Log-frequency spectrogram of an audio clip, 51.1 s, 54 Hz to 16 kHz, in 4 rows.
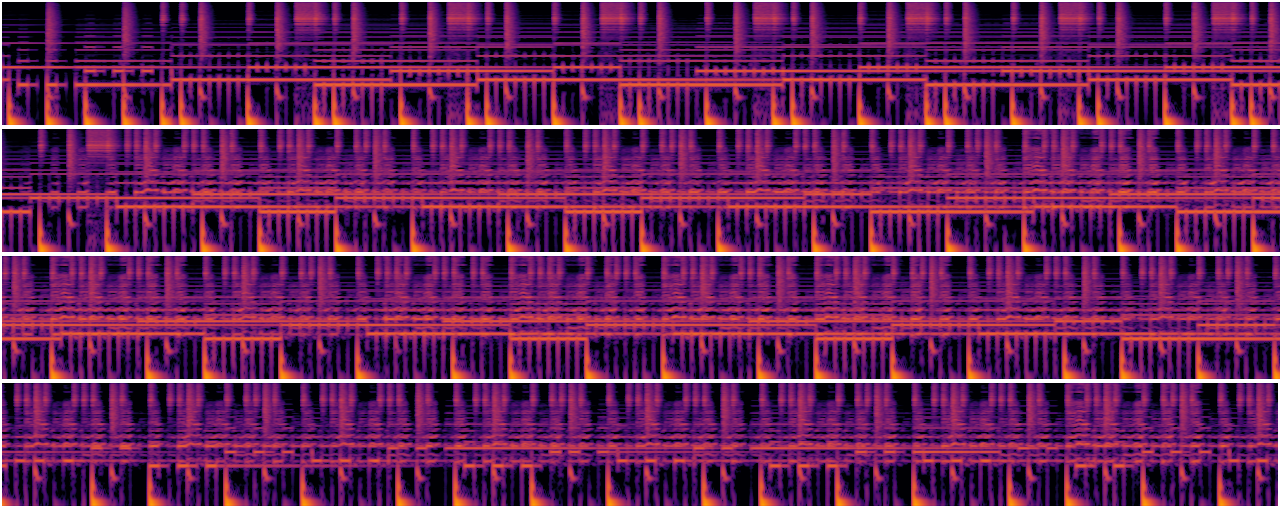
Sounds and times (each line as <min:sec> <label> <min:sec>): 0:00.0 synth 0:49.5
0:00.0 tr606 0:51.0
0:01.2 vocal 0:51.1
